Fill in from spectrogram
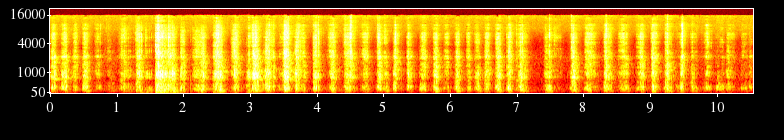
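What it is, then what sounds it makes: Foil-coated paper scratch-off map being scraped. A scraper tool scratches the foil layer off a flat, foil-coated paper scratch-off map in a close-up. The result is a steady run of quick, rasping scrape strokes, each a short dry burst with bright, gritty highs, with no talking.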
